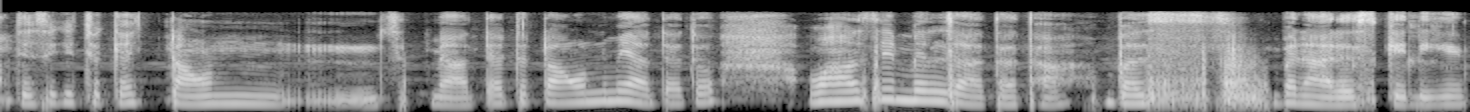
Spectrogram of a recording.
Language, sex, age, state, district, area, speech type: Hindi, female, 30-45, Uttar Pradesh, Chandauli, urban, spontaneous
